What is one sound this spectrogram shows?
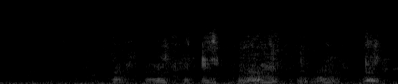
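Two dogs scuffle and tumble on grass.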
